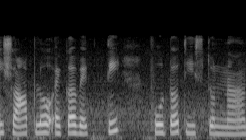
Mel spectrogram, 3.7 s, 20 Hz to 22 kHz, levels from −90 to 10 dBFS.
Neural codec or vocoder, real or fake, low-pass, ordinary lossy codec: none; real; none; none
